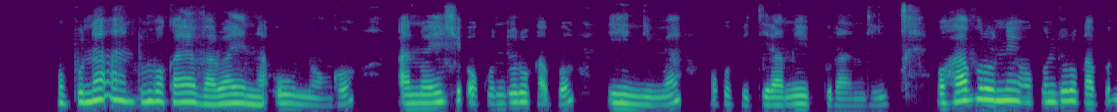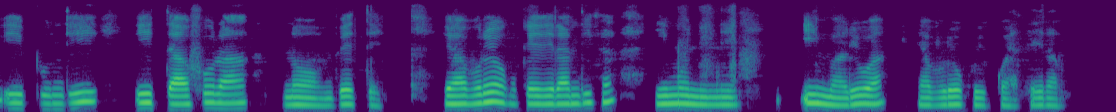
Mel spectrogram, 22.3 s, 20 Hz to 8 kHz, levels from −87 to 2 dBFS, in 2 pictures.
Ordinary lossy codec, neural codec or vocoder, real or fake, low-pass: Opus, 24 kbps; none; real; 7.2 kHz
